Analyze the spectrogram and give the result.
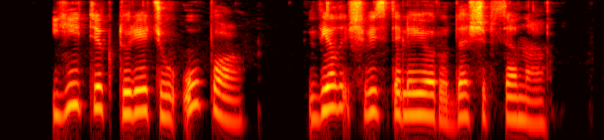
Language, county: Lithuanian, Panevėžys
